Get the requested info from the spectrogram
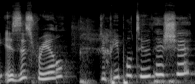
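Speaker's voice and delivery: rising disbelief, pitch climbing high; can't believe people do this; incredulous high-pitched disbelief. Real, not acted. Incredulous outrage at strangers.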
